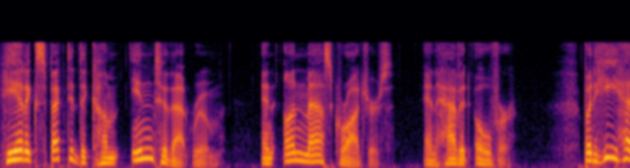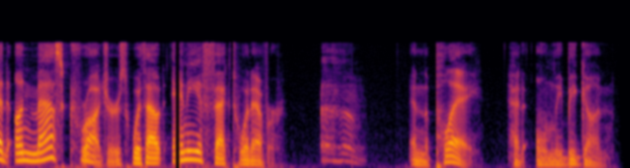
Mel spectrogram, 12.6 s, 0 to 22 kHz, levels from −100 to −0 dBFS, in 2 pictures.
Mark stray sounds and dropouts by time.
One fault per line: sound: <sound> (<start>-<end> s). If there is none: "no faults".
sound: dropout (8.1-8.1 s)
sound: throat clearing (9.5-10.0 s)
